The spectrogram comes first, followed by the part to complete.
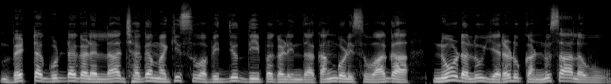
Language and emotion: Kannada, neutral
